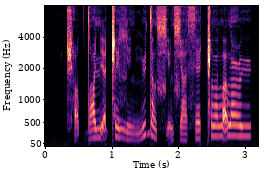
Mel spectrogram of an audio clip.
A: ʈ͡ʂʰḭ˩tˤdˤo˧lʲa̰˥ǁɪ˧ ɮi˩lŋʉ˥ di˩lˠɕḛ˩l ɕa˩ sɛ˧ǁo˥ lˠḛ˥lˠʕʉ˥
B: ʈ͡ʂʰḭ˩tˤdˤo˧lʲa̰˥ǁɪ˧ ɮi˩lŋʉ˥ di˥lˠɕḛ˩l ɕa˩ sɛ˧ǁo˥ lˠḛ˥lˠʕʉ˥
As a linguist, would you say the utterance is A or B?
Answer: A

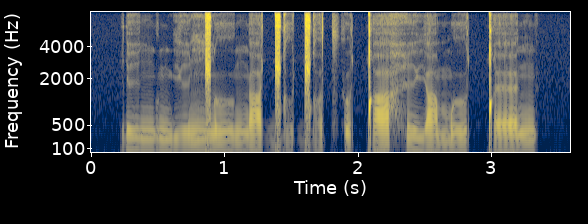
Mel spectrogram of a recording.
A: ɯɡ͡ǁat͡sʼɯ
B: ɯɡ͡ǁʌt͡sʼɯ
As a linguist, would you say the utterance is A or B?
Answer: B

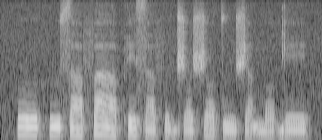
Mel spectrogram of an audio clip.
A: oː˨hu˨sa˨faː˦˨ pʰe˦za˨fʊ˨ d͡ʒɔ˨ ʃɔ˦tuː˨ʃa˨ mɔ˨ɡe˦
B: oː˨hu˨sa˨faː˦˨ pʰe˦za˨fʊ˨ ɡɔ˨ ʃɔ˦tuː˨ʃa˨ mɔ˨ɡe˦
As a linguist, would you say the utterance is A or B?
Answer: A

